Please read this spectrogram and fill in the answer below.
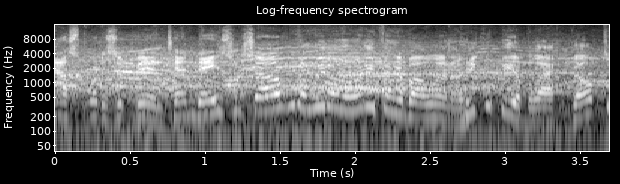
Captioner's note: crowd cheering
